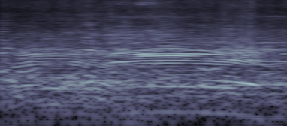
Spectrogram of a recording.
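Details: Small bull calves at a cattle market in Kushtia, Bangladesh: a steady, sustained harmonic lowing moo lasting nearly two seconds, with market chatter and voices underneath.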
